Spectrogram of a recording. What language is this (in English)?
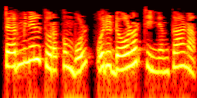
Malayalam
